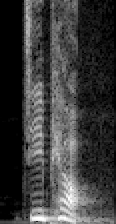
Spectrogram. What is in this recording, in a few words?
"jipiao", Mandarin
